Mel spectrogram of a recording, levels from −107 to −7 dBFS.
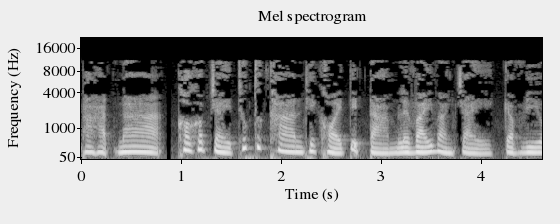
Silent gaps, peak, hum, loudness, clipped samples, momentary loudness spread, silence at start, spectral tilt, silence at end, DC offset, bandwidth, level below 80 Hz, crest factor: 0.85-0.89 s; -8 dBFS; none; -24 LUFS; under 0.1%; 5 LU; 0 s; -6.5 dB/octave; 0 s; under 0.1%; 11.5 kHz; -48 dBFS; 16 dB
